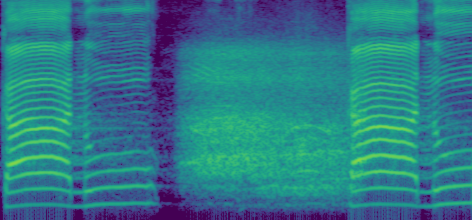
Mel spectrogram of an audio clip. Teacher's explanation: الف سے پہلے زبر ہو، واو ساکن سے پہلے پیش ہو، یا ساکن سے پہلے زیر ہو، تو یہ حروف مدہ ہوں گے اور ایک الف کی مقدار میں ان کو دراز کریں گے. یہاں الف مدہ بھی ہے اور واو مدہ بھی ہے، دونوں کو ایک ہی مقدار میں یعنی ایک الف کی مقدار کھینچ کر ادا کریں گے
